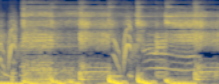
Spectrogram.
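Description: Sitcom theme song with a steady beat and quick record-scratch sweeps.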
